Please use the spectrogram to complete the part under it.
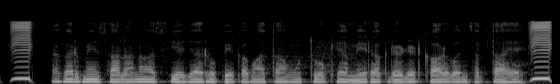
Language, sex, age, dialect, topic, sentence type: Hindi, male, 31-35, Marwari Dhudhari, banking, question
